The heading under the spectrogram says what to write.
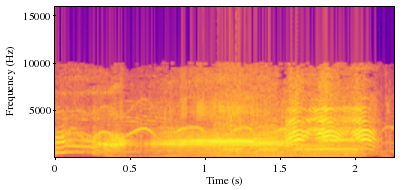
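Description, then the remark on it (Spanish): A person imitates a cow with a single long, drawn-out moo, starting low and swelling into a loud, steady bellow before breaking off abruptly. “Tú siempre naciste pareciendo vaca.”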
